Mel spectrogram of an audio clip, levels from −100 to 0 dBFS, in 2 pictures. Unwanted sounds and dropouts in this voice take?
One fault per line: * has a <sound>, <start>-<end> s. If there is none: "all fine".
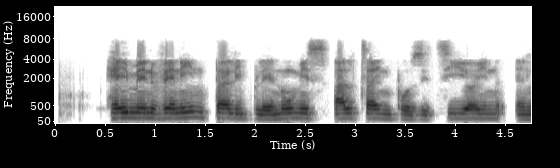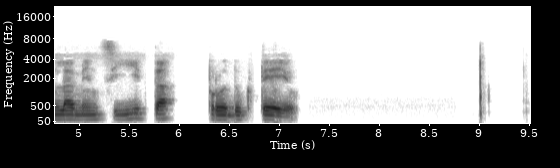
all fine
